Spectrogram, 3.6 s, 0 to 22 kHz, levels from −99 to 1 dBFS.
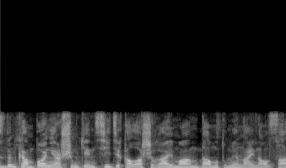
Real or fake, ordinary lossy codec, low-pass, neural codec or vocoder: real; none; 7.2 kHz; none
